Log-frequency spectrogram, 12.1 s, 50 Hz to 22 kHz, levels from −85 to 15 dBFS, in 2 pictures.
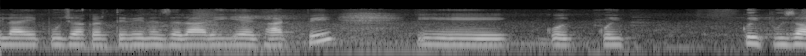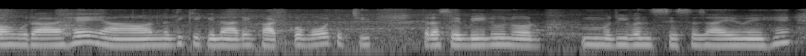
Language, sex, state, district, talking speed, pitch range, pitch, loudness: Hindi, male, Bihar, Araria, 185 wpm, 170-180 Hz, 175 Hz, -20 LUFS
